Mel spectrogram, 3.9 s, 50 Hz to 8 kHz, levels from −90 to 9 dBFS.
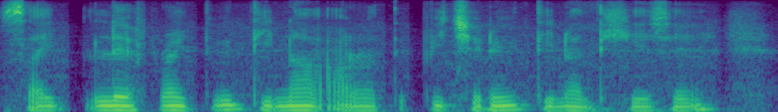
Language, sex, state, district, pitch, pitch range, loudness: Nagamese, male, Nagaland, Dimapur, 115 Hz, 105-120 Hz, -19 LUFS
